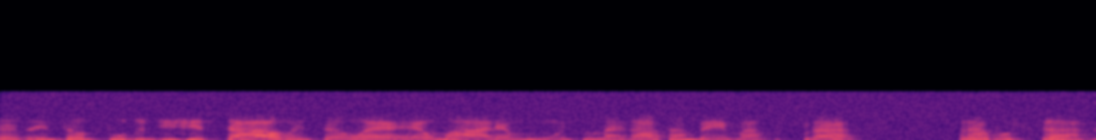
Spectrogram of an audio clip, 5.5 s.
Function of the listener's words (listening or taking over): taking over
